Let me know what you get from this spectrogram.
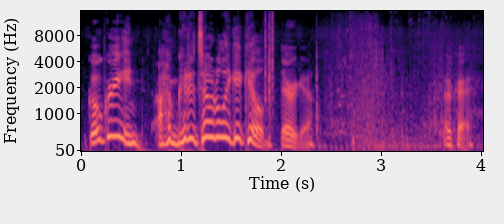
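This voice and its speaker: A woman with a deep voice, chatting casually and rambling while she plays a game on a livestream and answers her chat. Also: sing-song, brisk, darkish tone, slight background noise. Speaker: streamer. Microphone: desk mic, no camera.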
